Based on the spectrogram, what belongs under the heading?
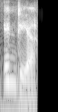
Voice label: "india", English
